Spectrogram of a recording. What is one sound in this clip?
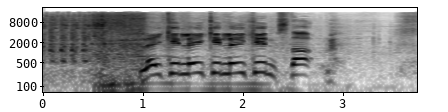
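A car engine revs sharply several times.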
